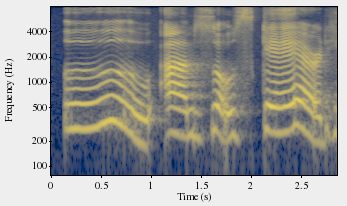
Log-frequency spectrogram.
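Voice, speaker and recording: A woman's put-on character voice, high in pitch. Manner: mocking, fake-frightened.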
